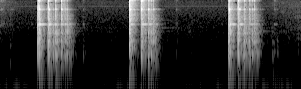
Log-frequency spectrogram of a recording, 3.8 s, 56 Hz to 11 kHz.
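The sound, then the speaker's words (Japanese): A new, heavier soundpost, a small dense wooden piece, is dropped from about 7 cm onto a wooden workbench three times. Each landing gives a bright clack followed by a few quick bouncing ticks, alone with silence between. “重いはず、重いはずなのに高い音が出る。”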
